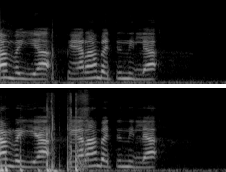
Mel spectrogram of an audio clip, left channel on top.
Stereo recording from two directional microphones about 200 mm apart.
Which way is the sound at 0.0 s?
10° left (ahead or behind).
